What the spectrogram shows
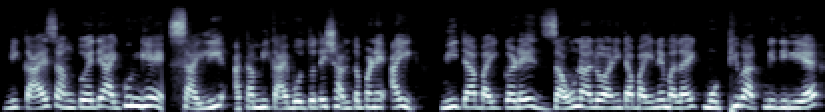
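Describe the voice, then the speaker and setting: A woman voicing an angry husband who speaks in sharp, commanding orders. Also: on the high side, steady tone, normal speed, few pauses, close to an everyday voice. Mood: stern.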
